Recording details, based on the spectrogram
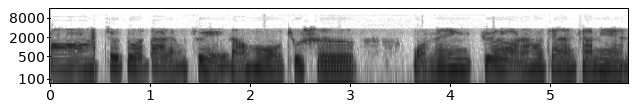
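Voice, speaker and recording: At a very slow pace, a woman speaks at a medium pitch. Her intonation is fairly even and her loudness very even. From Henan, China. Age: 20s. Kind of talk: phone call-in. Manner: hesitant. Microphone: echo on the line.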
